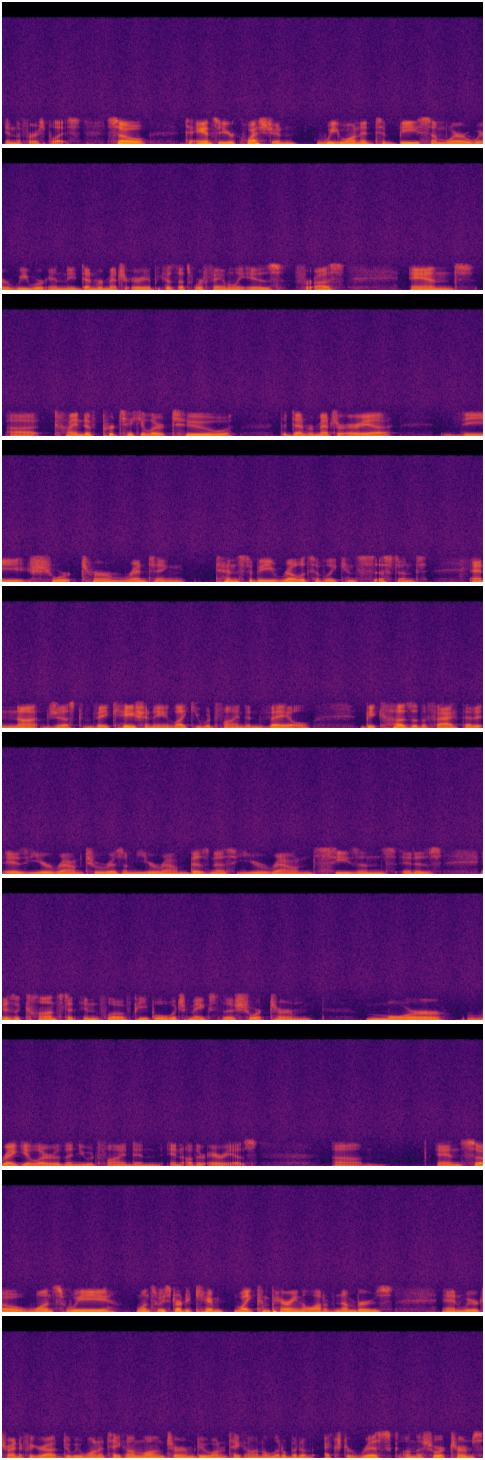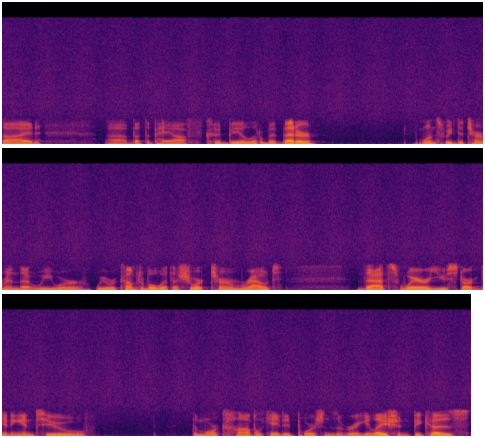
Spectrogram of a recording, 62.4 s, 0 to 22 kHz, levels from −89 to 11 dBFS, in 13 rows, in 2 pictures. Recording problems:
high frequencies cut off; severe; nothing above 4 kHz
hiss; faint; throughout; 25 dB below the speech

